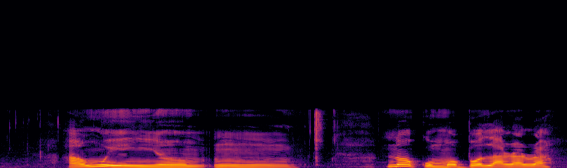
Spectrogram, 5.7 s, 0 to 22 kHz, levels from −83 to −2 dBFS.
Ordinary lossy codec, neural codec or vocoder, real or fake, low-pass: none; none; real; none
